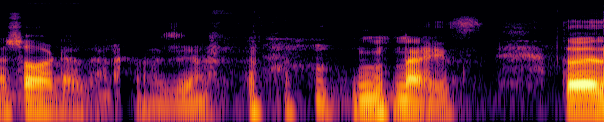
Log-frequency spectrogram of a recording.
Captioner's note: laughs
